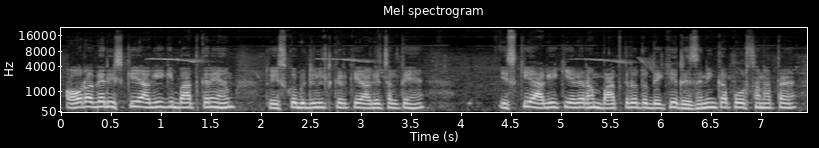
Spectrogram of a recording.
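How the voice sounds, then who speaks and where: A man's voice: high voice, little pitch movement, a little fast, dark tone. A man giving an informal online exam lesson, instructing step by step and often checking that listeners follow. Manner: instructive, repeatedly checks understanding with tag questions. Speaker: exam coaching teacher.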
